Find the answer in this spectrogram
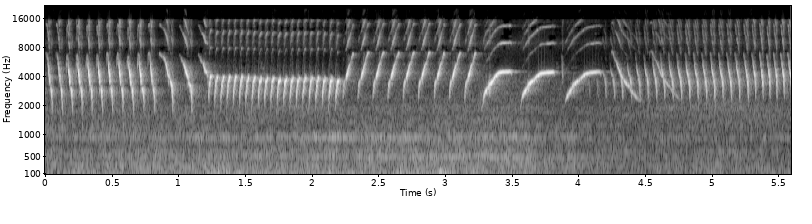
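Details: Atlantic canary song played to prompt young canaries to start singing, mixing rapid high chip series, a sustained buzzy trill, and looping rising-falling whistled notes.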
